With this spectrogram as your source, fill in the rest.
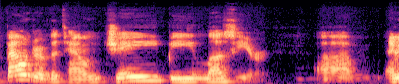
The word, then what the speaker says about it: Lazear: And it's one of those times, at least I was able to find how you pronounce it. Because some of these things, is it Lazear, is it whatever? It's Lazear, apparently.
